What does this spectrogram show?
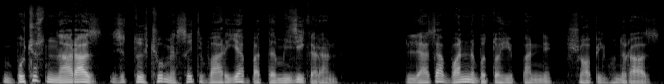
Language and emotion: Kashmiri, angry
